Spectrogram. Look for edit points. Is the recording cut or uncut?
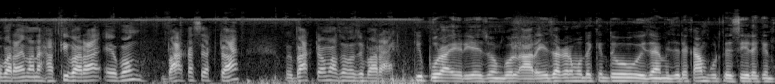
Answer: cut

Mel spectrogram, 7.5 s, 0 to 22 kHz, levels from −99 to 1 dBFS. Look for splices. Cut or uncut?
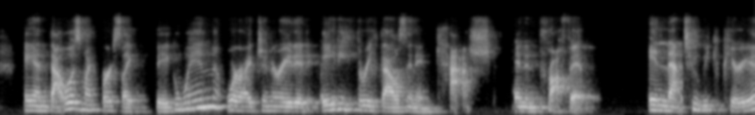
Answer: cut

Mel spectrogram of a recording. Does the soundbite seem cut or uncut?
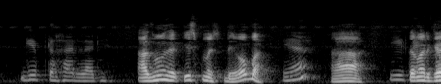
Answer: uncut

